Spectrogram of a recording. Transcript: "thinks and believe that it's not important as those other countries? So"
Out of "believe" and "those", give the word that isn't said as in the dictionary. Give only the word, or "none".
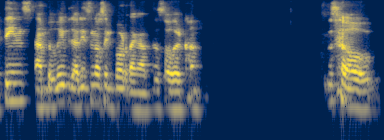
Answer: those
